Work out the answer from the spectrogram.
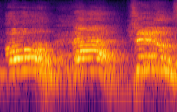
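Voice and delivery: slow, loud chant-like call; slow shout. Acted. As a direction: bellow for the retake. Director calling for another take.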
